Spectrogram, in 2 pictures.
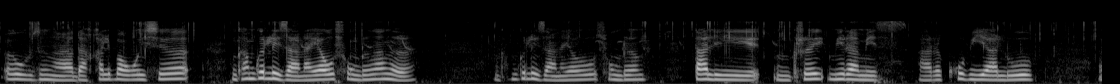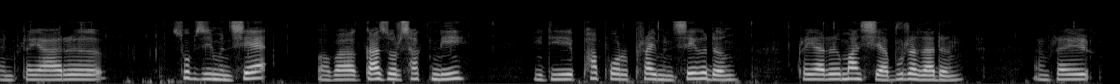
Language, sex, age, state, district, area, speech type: Bodo, female, 30-45, Assam, Baksa, rural, spontaneous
